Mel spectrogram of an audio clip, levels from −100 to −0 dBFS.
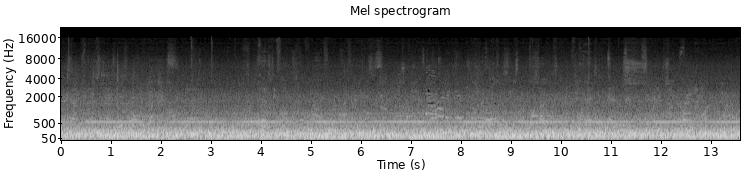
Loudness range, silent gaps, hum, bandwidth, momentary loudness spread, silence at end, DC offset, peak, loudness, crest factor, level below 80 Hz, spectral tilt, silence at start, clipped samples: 0 LU; none; none; 8.4 kHz; 1 LU; 0 s; under 0.1%; -12 dBFS; -25 LUFS; 12 dB; -32 dBFS; -10 dB/octave; 0 s; under 0.1%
